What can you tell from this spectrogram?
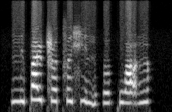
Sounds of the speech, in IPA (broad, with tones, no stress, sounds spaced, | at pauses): n̪ i˧˥ p a˥ ɪ̯ ʈ͡ʂ ɤ˧˥ t͡s ɤ˥ ɕ i˥˩ n | ɤ˧˥ k w ɑ̰˨˩˦ ŋ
